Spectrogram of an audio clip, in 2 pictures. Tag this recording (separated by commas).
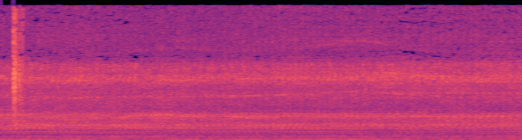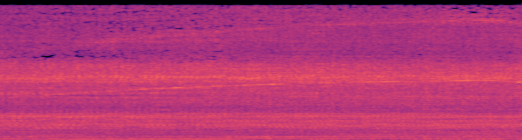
Idling, Car, Vehicle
